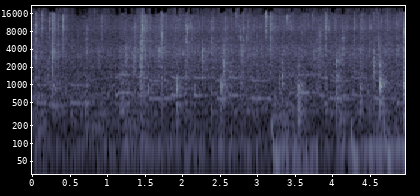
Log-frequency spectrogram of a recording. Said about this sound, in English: At this moment we're going to add the onion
